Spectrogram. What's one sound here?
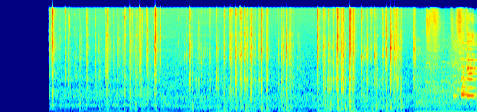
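Keyboard keys click rapidly.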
